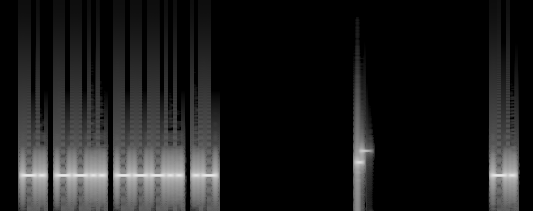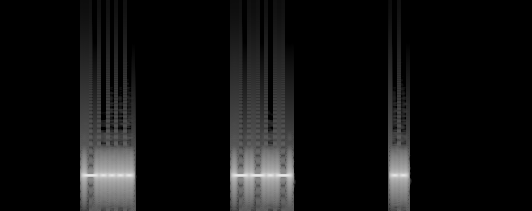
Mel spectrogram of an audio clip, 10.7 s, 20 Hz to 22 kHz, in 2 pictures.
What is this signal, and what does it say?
Morse code, heard as a keyed tone, about 27 wpm, spaced as for 12 wpm, 700 Hz. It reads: NZ8A N6QI
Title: USA Call Signs - 4 Characters - 8x Character Spacing - 28wpm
